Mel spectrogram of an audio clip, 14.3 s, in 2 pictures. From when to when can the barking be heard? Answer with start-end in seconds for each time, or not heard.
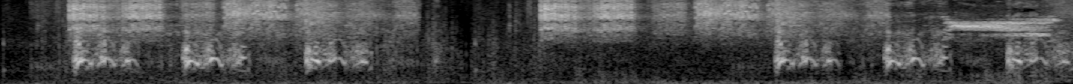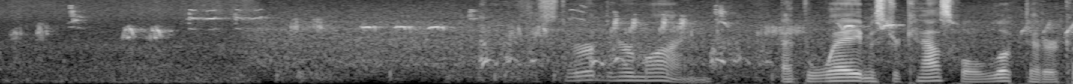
0.2-3.0, 5.2-7.6, 10.3-12.3.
